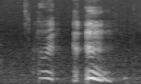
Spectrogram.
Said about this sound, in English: So, I need some coffee. Some coffee. I'll take a sip too.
